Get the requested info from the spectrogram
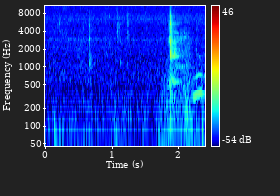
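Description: Silicone spatula stirring thick tomato sauce in a slow-cooker crock: a few faint ticks, then a sharper click near the end.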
